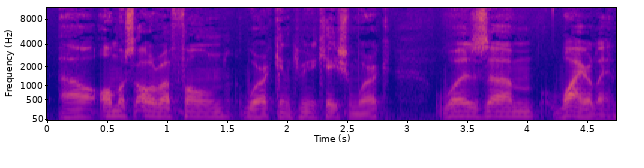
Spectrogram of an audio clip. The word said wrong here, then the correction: wireline: Did I say it right this time? – Wireline. – Wireline. Thanks, man.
